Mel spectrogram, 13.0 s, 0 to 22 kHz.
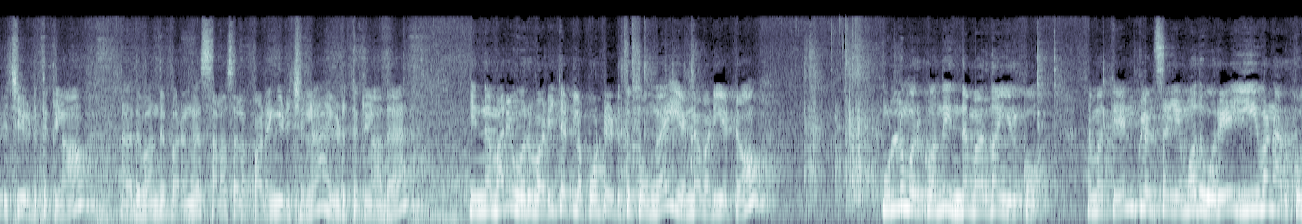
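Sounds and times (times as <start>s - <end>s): woman talking: 0.0s - 7.8s, 8.8s - 13.0s
strainer stirring through oil: 8.0s - 9.0s.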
